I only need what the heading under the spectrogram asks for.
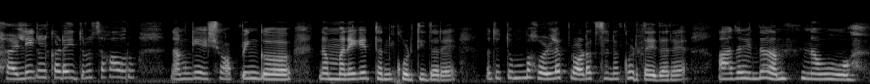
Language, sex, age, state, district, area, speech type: Kannada, female, 18-30, Karnataka, Kolar, rural, spontaneous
